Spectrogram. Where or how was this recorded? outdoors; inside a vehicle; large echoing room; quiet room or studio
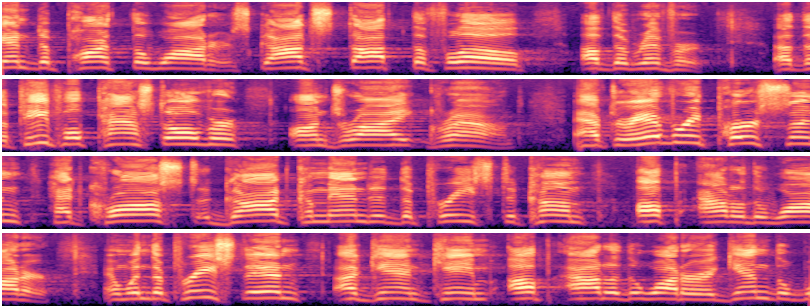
large echoing room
